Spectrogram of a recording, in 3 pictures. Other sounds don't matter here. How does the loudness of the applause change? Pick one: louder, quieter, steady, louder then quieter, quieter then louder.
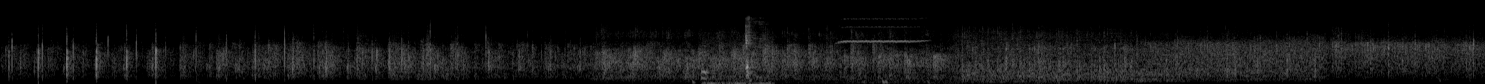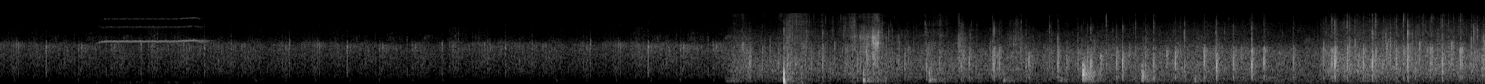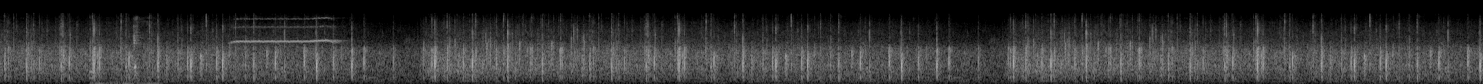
louder.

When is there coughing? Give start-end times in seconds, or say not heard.
7.0-7.8, 30.6-31.4.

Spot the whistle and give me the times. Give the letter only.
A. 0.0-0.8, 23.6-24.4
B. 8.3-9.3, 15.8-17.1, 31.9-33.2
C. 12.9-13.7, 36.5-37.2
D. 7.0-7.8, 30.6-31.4
B.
